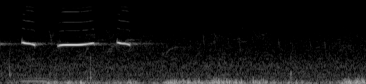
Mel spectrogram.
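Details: A Klaas's cuckoo at Walter Sisulu Botanical Gardens, South Africa, gives three clear, high whistled notes, short, long, short, over a faint low rumble.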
